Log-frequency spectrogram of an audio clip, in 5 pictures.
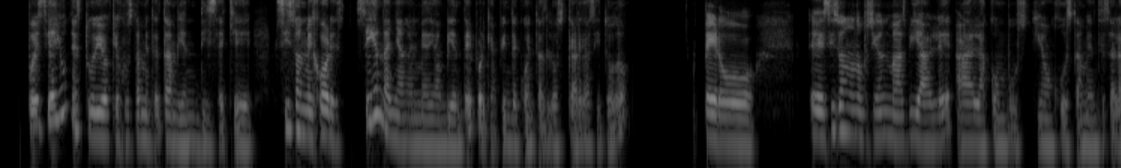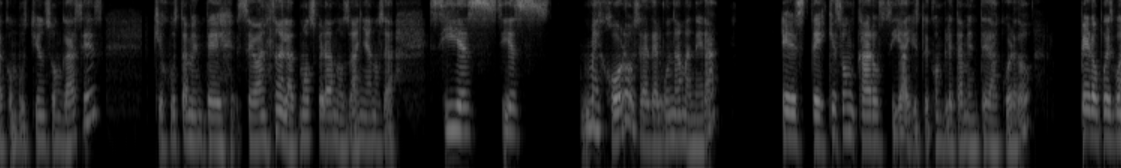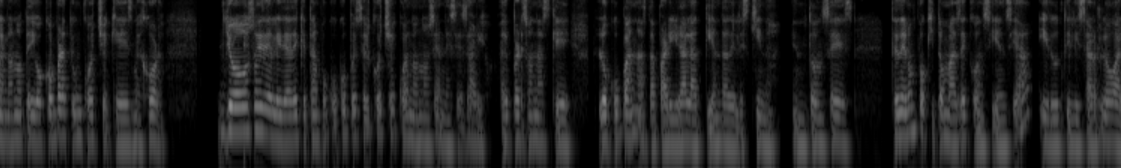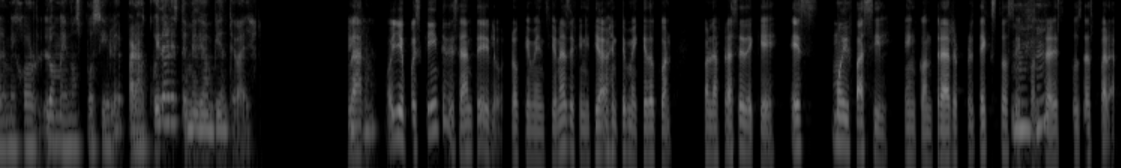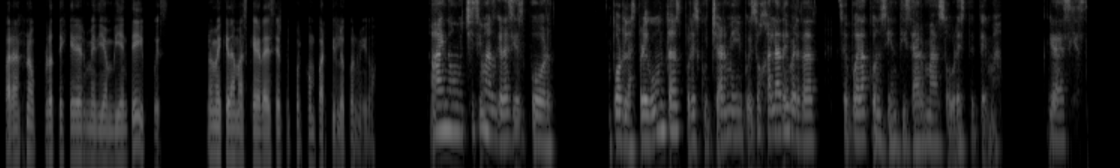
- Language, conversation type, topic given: Spanish, podcast, ¿Cómo reducirías tu huella ecológica sin complicarte la vida?
- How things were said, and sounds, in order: other background noise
